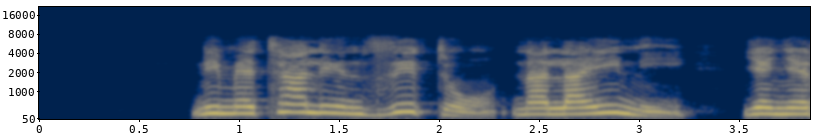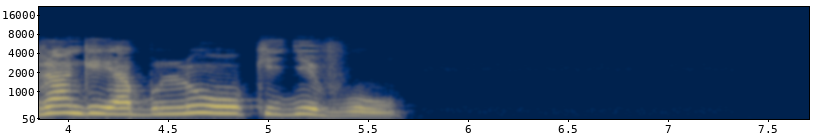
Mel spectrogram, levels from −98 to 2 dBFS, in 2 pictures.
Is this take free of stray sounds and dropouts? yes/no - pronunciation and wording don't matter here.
yes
